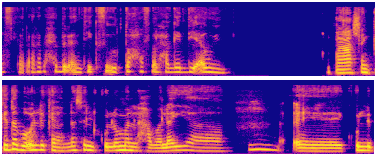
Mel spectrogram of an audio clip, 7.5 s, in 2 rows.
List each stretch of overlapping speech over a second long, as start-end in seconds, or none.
none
